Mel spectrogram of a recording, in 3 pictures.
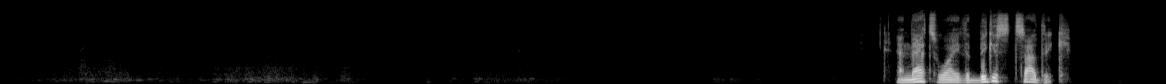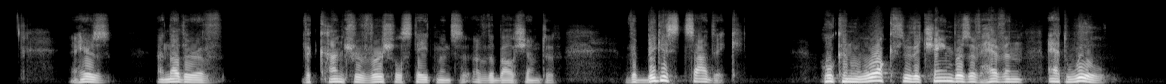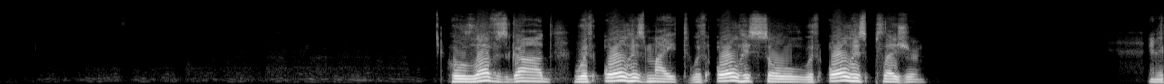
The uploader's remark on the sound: This audio is taken from a class given at the Bais Chana Institute of Jewish Learning in the Summer of 1993.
